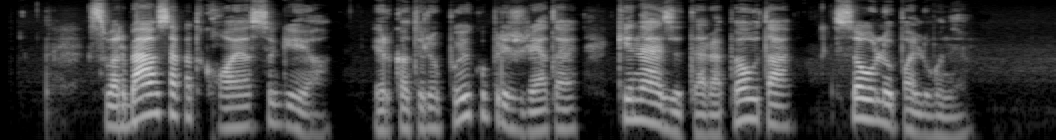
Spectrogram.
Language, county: Lithuanian, Kaunas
